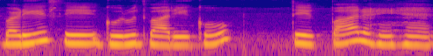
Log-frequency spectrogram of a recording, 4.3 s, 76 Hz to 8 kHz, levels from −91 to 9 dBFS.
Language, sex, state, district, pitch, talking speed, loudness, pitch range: Hindi, female, Chhattisgarh, Raipur, 215 Hz, 110 wpm, -15 LUFS, 205-225 Hz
